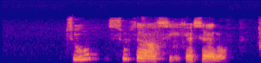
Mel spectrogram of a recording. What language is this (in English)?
Kabyle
